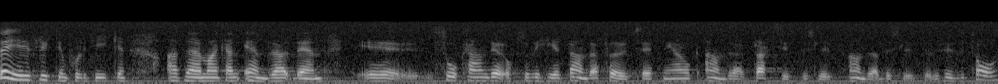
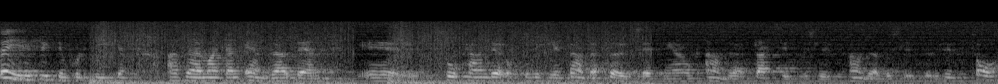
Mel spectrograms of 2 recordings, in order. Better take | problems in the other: first | background sound (Explosion); 7 dB below the speech // room echo; dies away in 1.3 s

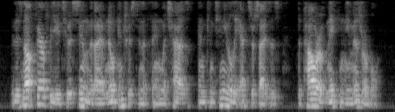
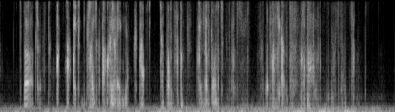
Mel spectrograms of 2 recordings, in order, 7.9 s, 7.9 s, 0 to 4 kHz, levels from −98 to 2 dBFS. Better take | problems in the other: first | noise reduction (neural diffusion model UNIVERSE++)

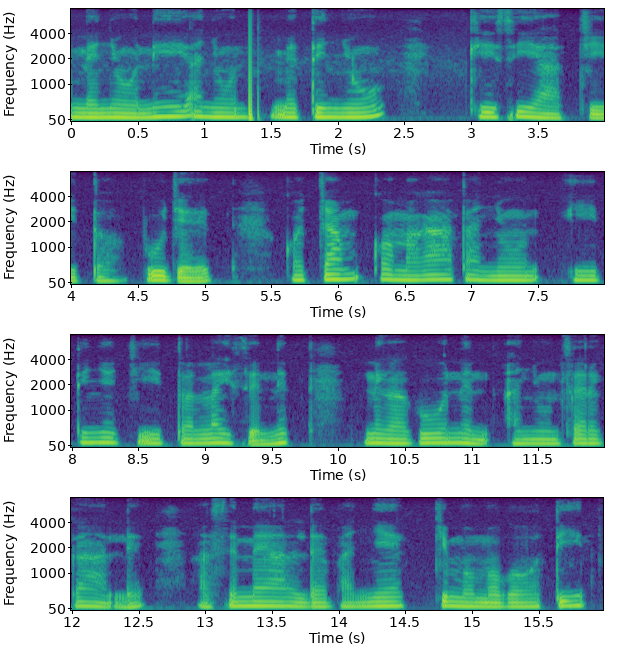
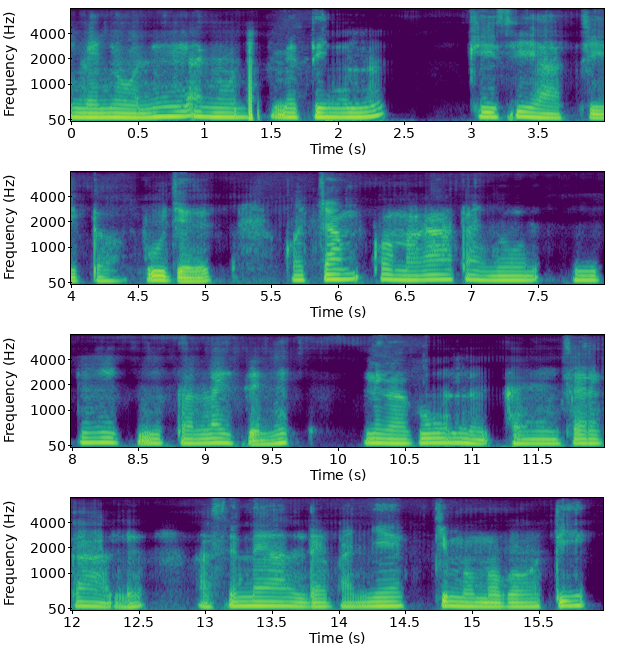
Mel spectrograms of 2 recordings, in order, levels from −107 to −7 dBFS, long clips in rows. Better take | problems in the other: first | noise reduction (neural mask model Resemble Enhance denoiser)

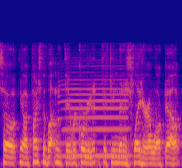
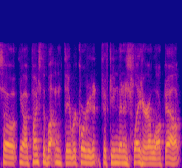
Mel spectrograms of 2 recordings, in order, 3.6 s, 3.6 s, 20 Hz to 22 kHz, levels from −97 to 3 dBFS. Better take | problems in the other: second | background sound (Wind instrument, woodwind instrument); 13 dB below the speech // room echo; dies away in 0.9 s

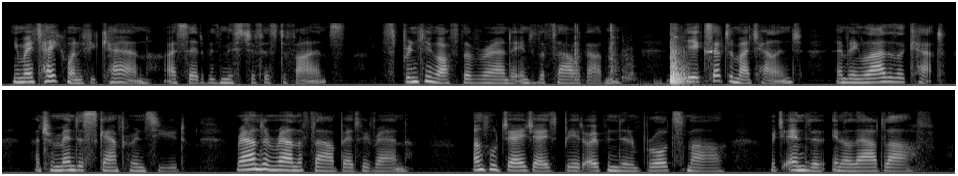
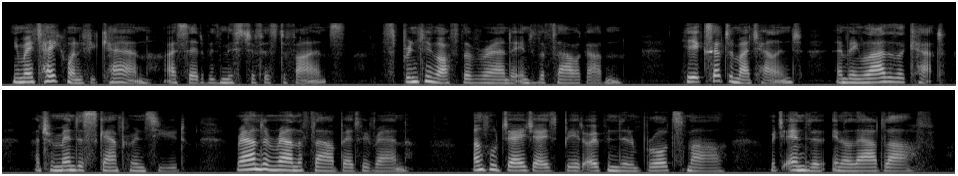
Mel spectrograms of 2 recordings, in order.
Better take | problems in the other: second | background sound (Slam); 4 dB above the speech

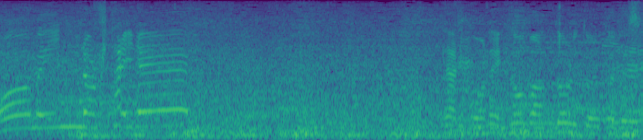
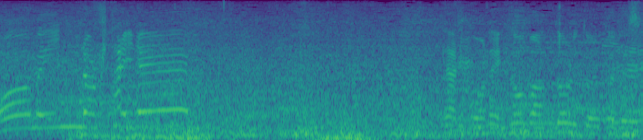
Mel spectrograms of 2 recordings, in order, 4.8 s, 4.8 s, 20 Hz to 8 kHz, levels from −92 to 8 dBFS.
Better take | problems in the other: first | background sound (Livestock, farm animals, working animals); 5 dB below the speech

